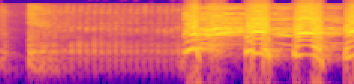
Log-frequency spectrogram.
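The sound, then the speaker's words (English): A voice makes a low, sputtering raspberry, imitating a queef, for under a second, then loud bursts of laughter take over. “It's a queef.”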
